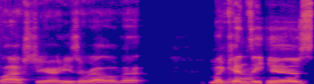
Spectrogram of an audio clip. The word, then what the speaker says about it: Hughes: It's Huge. Hughes. Yeah, not Huge.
